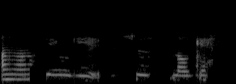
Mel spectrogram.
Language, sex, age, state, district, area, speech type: Manipuri, female, 18-30, Manipur, Senapati, urban, conversation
